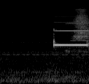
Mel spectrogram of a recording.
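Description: DJI Phantom 3 controller beeping during a firmware update, with a single steady high electronic tone starting midway and holding for under half a second before cutting off, close and clear over quiet room background.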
